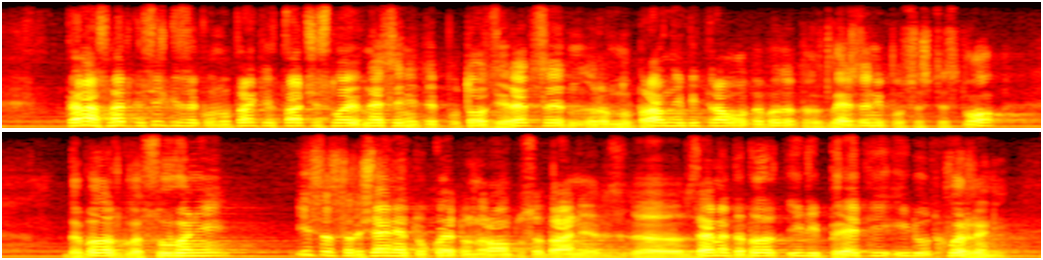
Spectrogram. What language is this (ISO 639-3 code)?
bul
